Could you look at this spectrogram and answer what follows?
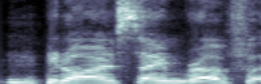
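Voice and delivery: put-on British slang, amused; mock British accent. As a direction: say it British, cracking up. British bit, breaking into laughter.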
